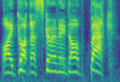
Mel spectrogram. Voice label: Revenge, Pirate, voices; Hedgewars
